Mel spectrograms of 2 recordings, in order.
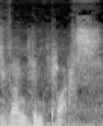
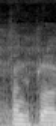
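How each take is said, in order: First: The name ends with an s sound. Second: The name ends without an s sound. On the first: This is the original Flemish way of saying it. The speaker calls it right. "I think the correct pronunciation is Van den Plas" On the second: This is the common English way of saying it. The speaker calls it wrong. "we say Pla"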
